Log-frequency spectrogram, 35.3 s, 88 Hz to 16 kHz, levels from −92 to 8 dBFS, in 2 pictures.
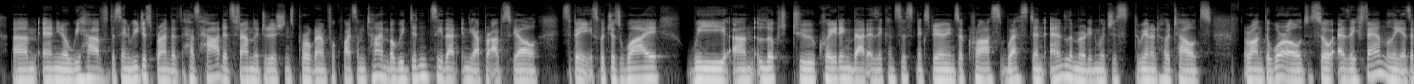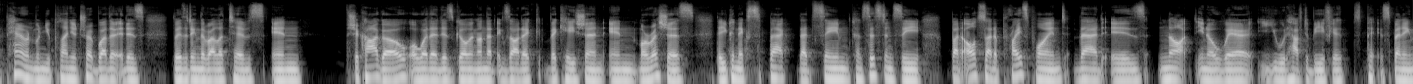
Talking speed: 195 wpm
